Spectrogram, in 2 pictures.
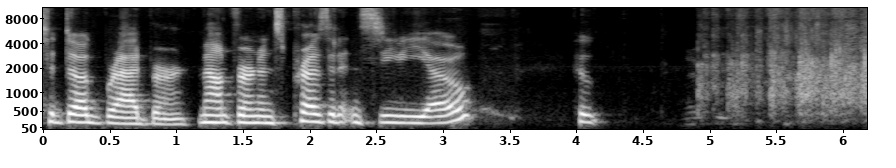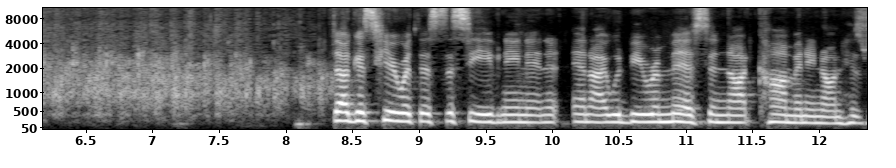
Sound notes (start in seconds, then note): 4.9 applause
